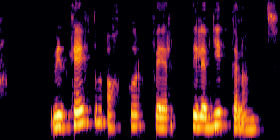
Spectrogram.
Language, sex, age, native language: Icelandic, female, 40-49, Spanish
